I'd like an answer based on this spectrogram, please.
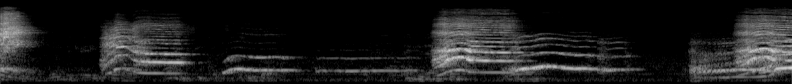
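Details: Shih Tzu named Foofie singing along with a parrot named Bapy indoors: drawn-out, wavering harmonic howls rising and falling, several long phrases separated by short pauses, with squeaky mimicking notes mixed in.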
